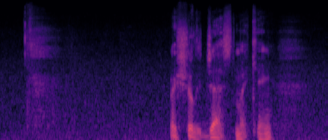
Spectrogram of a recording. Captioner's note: laughs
